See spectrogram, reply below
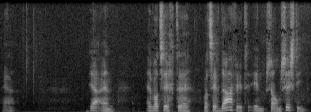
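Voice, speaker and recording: A middle-aged man preaching a Bible sermon, unhurried, slowing to stress words, with frequent small tag questions and restarts. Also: medium pitch, vocal fry, darkish tone, breathy edge.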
